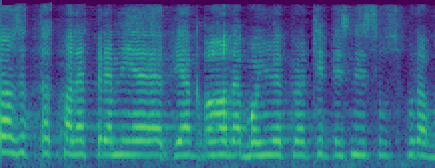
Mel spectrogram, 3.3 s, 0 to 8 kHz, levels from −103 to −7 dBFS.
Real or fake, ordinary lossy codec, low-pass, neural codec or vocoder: fake; AAC, 32 kbps; 7.2 kHz; codec, 24 kHz, 0.9 kbps, WavTokenizer, medium music audio release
